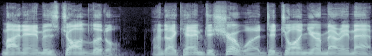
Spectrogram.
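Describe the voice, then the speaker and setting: This is a man doing a put-on character voice. His loudness stays very even. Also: medium pitch for a man, moderate pace, ordinary pitch variation. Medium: read story.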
